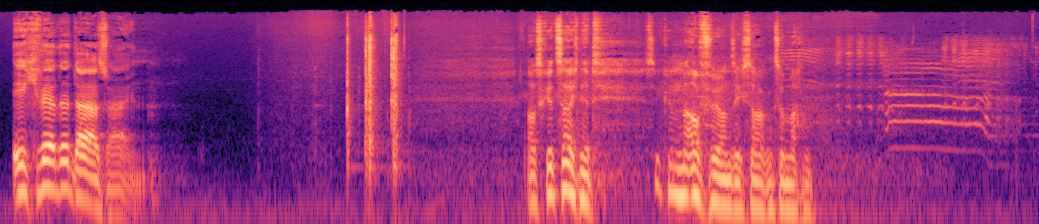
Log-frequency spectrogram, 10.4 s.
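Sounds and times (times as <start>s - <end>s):
hiss: 0.0s - 10.3s
speech: 0.1s - 1.5s, 5.3s - 8.3s
goat bleating: 8.1s - 10.3s.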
